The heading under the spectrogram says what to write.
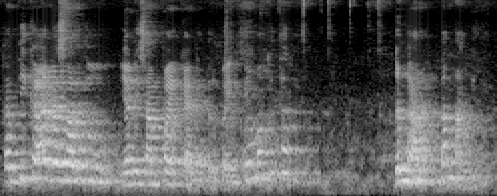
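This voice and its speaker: A man leading a lively training session for mentors, asking the audience questions and often laughing. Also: extremely high pitch, a little fast. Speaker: Islamic teacher training mentors. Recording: echoey hall, distant mic, noisy.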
